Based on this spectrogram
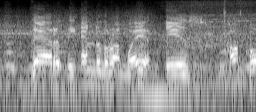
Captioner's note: radio voice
